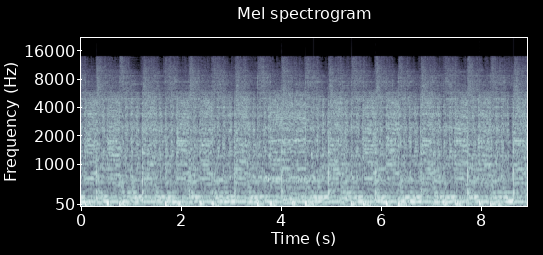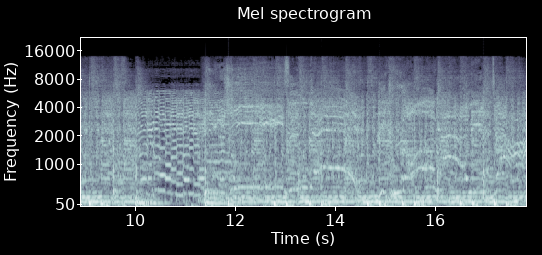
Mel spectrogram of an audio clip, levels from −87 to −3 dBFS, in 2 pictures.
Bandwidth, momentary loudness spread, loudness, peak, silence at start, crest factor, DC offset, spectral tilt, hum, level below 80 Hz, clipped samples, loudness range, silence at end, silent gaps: 14 kHz; 2 LU; -12 LUFS; 0 dBFS; 0 s; 12 dB; 0.5%; -4 dB/octave; none; -22 dBFS; under 0.1%; 1 LU; 0 s; none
